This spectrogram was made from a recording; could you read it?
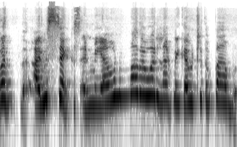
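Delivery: put-on very high little-girl voice with poor Irish accent. Retelling what a six-year-old girl said, bad irish accent. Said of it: "That's not a great accent".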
